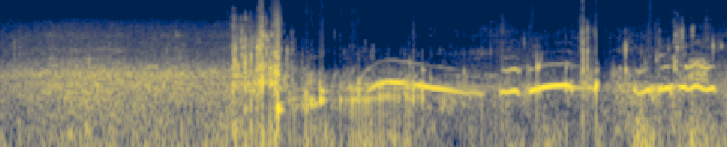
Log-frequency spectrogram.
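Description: Sea water sloshing and lapping over a camera held at the waterline, with a sharp splash about two seconds in. From about three seconds on, a drawn-out voice, muffled and warped by the water, hums or calls with slowly gliding pitch.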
